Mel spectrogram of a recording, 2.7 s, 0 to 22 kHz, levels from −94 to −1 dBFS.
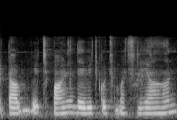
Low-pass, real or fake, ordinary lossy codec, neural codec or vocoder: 7.2 kHz; real; none; none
